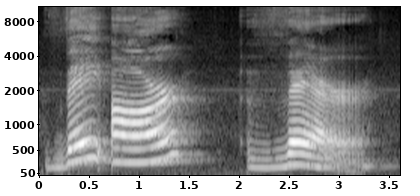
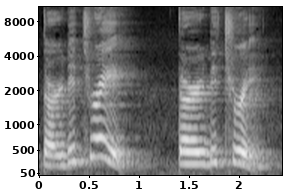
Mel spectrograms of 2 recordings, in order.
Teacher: Enquanto they tem o som do TH vozeado, 33 é desvozeado, é um assopro.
